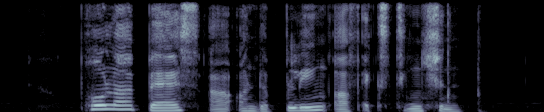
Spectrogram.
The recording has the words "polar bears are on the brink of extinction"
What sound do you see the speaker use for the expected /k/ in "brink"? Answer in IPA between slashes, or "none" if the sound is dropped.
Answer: none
